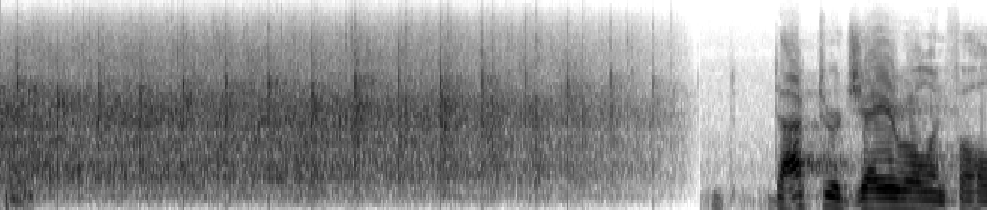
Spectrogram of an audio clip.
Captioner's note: applause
